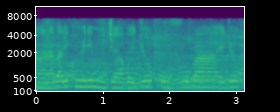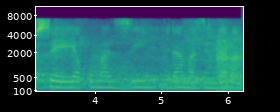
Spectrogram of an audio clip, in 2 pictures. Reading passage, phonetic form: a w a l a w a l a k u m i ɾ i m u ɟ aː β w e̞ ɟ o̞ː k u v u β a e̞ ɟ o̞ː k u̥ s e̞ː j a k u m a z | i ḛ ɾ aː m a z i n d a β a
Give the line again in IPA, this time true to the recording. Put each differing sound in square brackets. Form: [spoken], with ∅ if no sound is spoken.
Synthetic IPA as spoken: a [β] a l a [β] a l [i] k u m i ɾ i m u ɟ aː β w e̞ ɟ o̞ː k u v u β a e̞ ɟ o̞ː k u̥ s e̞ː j a k u m a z | i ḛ ɾ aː m a z i n d a β a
